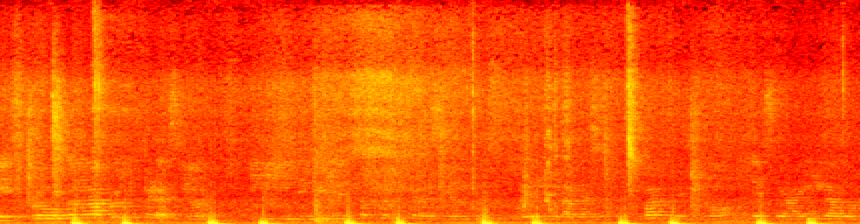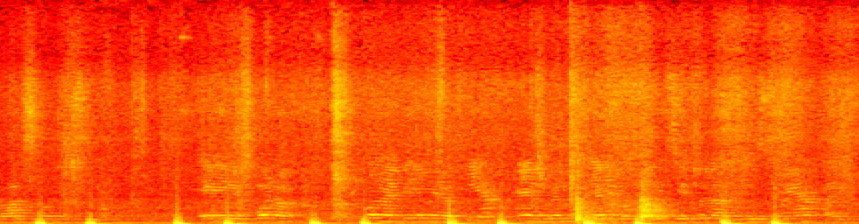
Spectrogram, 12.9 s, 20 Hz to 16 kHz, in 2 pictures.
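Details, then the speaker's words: Normal first heart sound at the apex or just outside it, about 57 beats a minute: crisp lub-dub where the louder first component masks the second, so the sound seems single. "En estos casos, a nivel de la punta o algo por fuera de esta, el primer componente es más intenso que el segundo y el segundo componente habitualmente no es evidente, de manera que el ruido parece ser único."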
